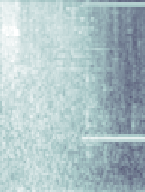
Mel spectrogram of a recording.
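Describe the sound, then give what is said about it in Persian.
Hand grenade exploding beside a train in wartime: a loud, broad boom that fills the start, then rumbles and fades over about two seconds. “نارنجک را کشید و پرتابش کرد. در کمتر از چند ثانیه”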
